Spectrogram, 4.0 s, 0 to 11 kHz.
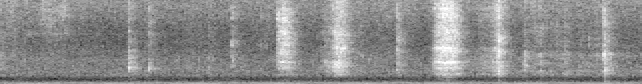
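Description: Faint scrapes and light ticks of a B6-4 model rocket motor being pushed into the motor mount at the tail of an Estes Big Bertha, over a steady low hum.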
